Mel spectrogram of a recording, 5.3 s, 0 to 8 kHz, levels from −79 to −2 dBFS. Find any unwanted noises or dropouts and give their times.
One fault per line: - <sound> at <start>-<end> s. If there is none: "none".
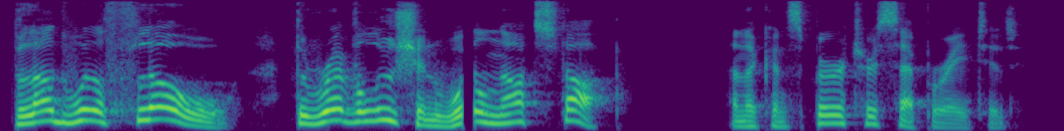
- dropout at 2.3-2.4 s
